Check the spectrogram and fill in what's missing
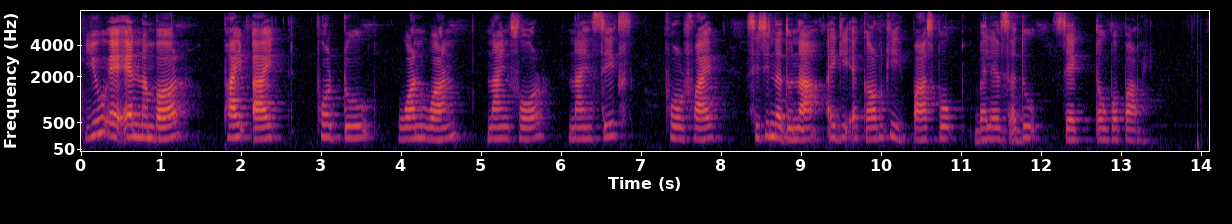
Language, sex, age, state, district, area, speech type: Manipuri, female, 30-45, Manipur, Bishnupur, rural, read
